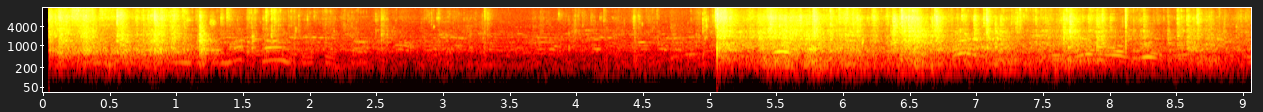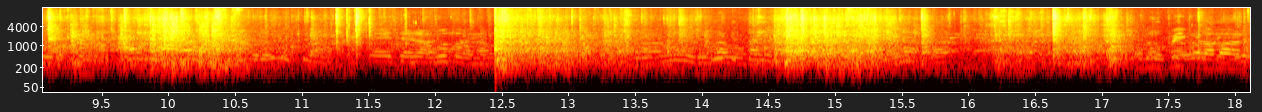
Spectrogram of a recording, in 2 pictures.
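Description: Crackling and snapping of dry brush, branches and debris, coming in loud spells between quieter ones, with voices faintly behind.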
